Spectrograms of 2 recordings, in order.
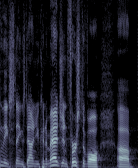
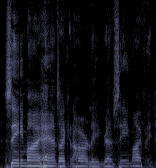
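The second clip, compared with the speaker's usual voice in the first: weak pleading leper; 12 dB quieter, slower than usual. Retold or imitated. Lepers voiced clamoring to Jesus.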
